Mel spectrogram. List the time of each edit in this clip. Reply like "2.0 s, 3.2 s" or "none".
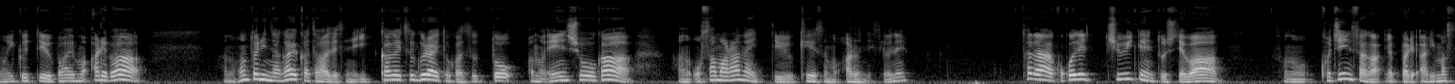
10.1 s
